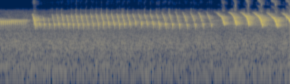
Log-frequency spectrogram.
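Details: Canary giving long song intended to make other canaries sing: a steady buzzy note, then a rapid, evenly pulsed double-toned trill gradually slowing into separate downward-sweeping whistles.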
